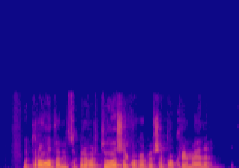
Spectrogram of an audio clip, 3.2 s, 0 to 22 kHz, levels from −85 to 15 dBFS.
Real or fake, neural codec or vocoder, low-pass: fake; codec, 24 kHz, 3 kbps, HILCodec; 9.9 kHz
